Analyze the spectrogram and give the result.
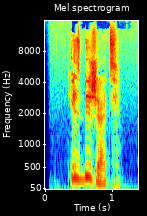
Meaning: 1. to avoid, to refrain from 2. to keep off, to steer clear of, to shun, to evade, to elude 3. to escape
- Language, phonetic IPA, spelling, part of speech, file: Russian, [ɪzbʲɪˈʐatʲ], избежать, verb, Ru-избежать.ogg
